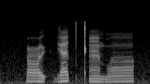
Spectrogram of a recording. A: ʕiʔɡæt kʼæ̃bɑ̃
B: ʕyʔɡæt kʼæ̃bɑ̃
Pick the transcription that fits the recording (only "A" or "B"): B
